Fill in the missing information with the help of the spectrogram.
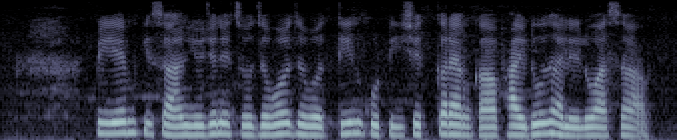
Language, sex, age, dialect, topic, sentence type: Marathi, female, 25-30, Southern Konkan, agriculture, statement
